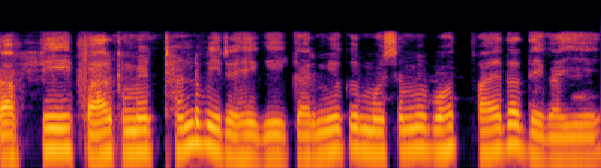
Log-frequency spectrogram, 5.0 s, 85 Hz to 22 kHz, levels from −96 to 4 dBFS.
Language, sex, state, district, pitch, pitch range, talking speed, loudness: Hindi, male, Uttar Pradesh, Muzaffarnagar, 145 Hz, 130-160 Hz, 165 wpm, -16 LUFS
